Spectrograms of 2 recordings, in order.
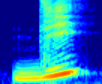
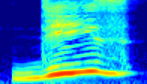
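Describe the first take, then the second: First: The final consonant is silent. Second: The final consonant is pronounced as z. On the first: "s'il est suivi d'un mot commençant par une consonne" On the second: "si le mot qui suit commence par une voyelle ou un H muet"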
